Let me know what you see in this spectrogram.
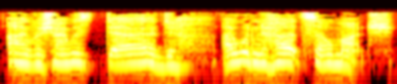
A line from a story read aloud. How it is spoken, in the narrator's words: Chris moaned forlornly in her ear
